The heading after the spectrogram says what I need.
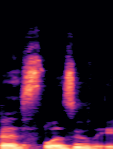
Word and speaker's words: lapis lazuli: to pronounce it right because apparently we've been pronouncing it wrong for years and now I can't remember the correct lais lazuli yes lais lazuli so it's a beautiful blue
